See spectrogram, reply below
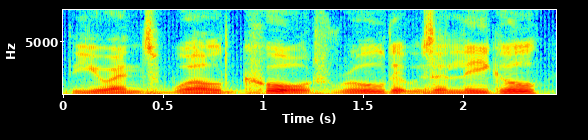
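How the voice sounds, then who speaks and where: Man, medium-pitched voice, scripted news narration, reporter, clear noise behind. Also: fairly quick, dark tone.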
